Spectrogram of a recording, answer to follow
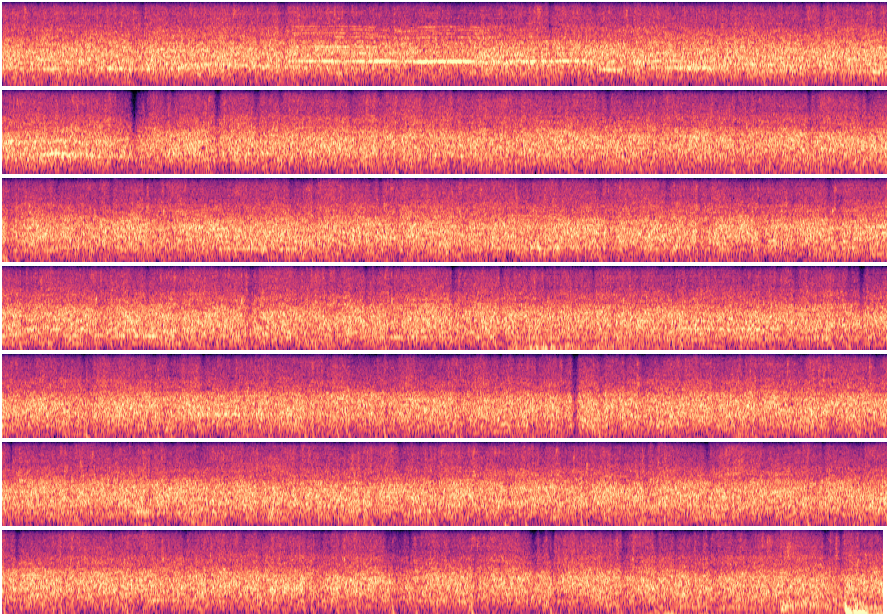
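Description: Large concert audience applauding steadily.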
